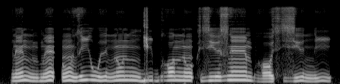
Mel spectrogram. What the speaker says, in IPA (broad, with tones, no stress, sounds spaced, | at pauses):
ɾ ɛ̃˩˧˩ n m b ɛ̃˩˧˩ ʔ õ˩˧˩ z iː˦ w ɨ˩˧˩ n õ˦ n ŋ ɡ i˩˧˩ bʱ ɔ˦ n ɾ õ˩˧˩ ʔ zʲ ɘː˦ z ɛ̃ː˦ bʱ ɔː˩ sʲ zʲ ɨ˩˧˩ n i˩˧˩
